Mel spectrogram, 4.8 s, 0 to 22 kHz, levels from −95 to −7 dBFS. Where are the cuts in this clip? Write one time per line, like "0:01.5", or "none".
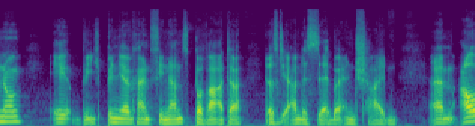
0:01.3
0:02.8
